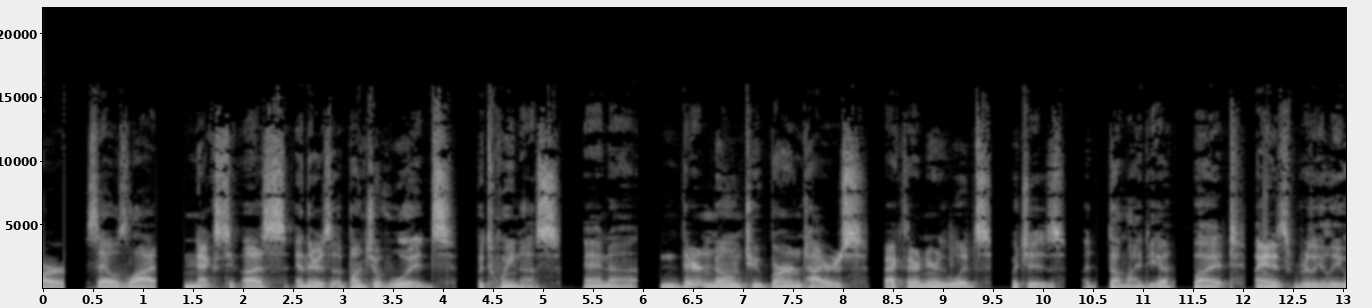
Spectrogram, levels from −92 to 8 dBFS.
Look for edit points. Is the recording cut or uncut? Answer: cut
